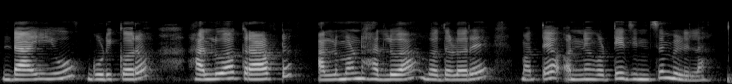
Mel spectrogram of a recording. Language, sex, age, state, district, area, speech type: Odia, female, 45-60, Odisha, Kandhamal, rural, read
